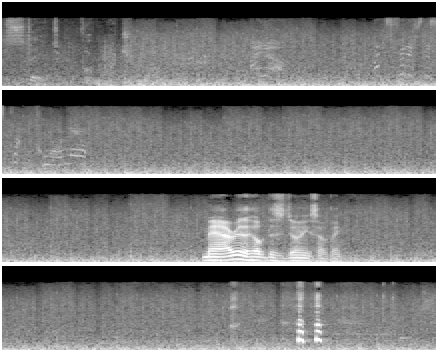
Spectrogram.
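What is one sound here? Explosions boom and rumble over and over.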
